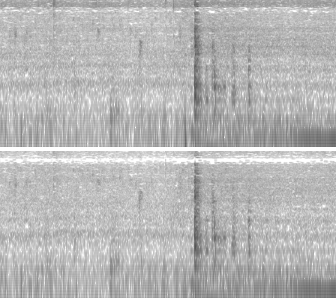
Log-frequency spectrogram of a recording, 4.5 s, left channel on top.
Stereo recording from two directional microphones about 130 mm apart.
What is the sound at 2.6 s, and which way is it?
Stir, centre (ahead or behind).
